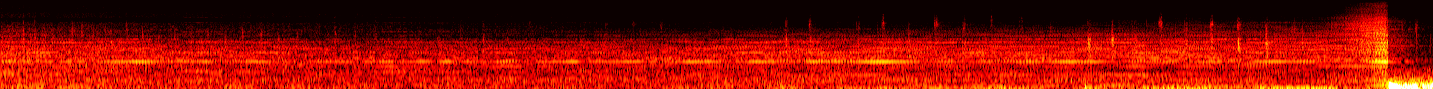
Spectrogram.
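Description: A quiet passage of an electronic dubstep/IDM track: a faint steady hum with a held tone, and sparse small clicks that grow more frequent in the second half.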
